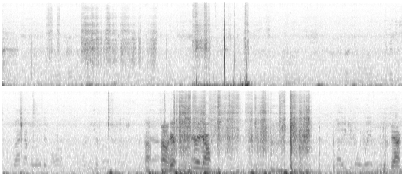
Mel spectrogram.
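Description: Boots scuffing and scraping on loose dirt and stones as a heavy BMW GS adventure motorcycle is pushed backward down a trail by hand. There are a few sharp knocks about four seconds in, and a longer, louder stretch of scraping with muffled voices near the end.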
